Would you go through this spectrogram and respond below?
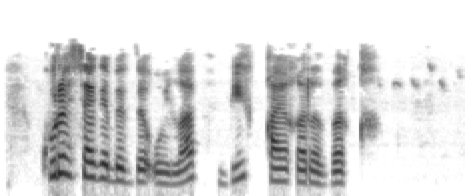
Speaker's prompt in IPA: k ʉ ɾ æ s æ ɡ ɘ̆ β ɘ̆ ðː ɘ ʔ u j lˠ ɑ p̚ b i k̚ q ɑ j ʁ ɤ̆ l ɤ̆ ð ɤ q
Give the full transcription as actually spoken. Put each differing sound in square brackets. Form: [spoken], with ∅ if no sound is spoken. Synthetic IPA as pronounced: k ʉ ɾ æ s æ ɡ ɘ̆ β ɘ̆ ðː ɘ ʔ u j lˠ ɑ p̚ b i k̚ q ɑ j ʁ ɤ̆ [ɾ] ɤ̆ ð ɤ q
